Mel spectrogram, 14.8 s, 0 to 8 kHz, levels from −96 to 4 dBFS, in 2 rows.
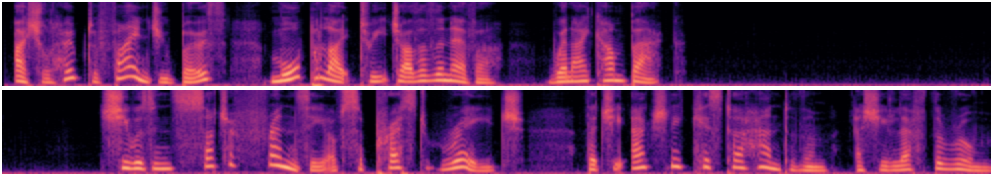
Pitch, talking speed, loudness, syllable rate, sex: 185 Hz, 160 wpm, -20 LUFS, 4.8 syllables/s, female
